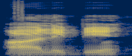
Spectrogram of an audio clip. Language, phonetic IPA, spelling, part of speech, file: Russian, [ˈalʲɪbʲɪ], алиби, noun, Ru-а́либи.ogg
- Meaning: alibi (criminal legal defense)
